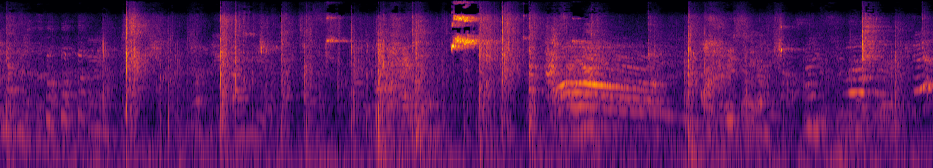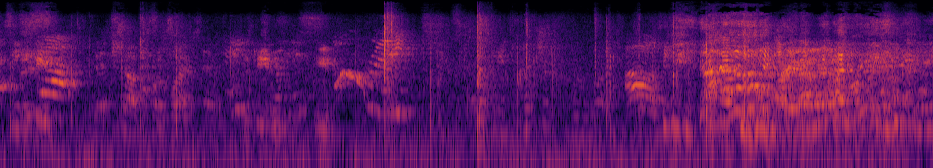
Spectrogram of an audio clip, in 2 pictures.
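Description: Badminton rally: sharp clicks of rackets striking a shuttlecock again and again, echoing in a large hall. Players' voices call and shout between the hits, loudest near the end.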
